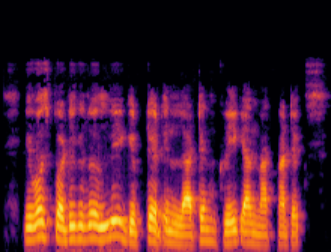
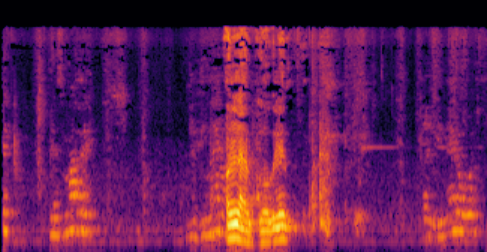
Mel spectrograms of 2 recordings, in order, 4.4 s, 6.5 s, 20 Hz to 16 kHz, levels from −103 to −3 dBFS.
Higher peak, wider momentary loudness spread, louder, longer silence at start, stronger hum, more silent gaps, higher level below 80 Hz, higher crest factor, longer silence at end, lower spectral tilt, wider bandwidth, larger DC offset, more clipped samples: about the same, -2 dBFS vs 0 dBFS; second, 9 LU vs 26 LU; about the same, -18 LUFS vs -17 LUFS; first, 0.3 s vs 0.05 s; neither; neither; about the same, -60 dBFS vs -62 dBFS; second, 16 dB vs 22 dB; about the same, 0.25 s vs 0.15 s; first, -8.5 dB/octave vs -5 dB/octave; second, 7 kHz vs 11.5 kHz; neither; neither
